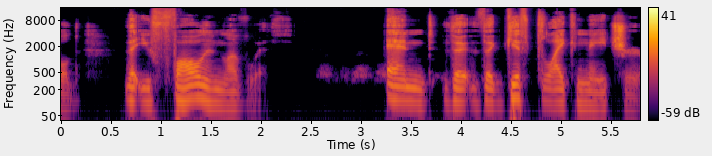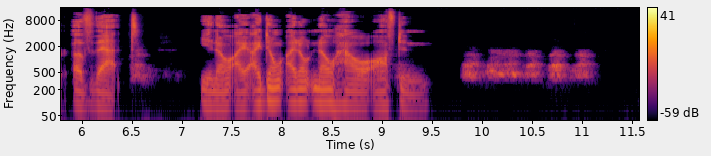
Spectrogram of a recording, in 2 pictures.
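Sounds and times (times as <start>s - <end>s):
speech: 0.0s - 2.2s, 3.2s - 9.5s
dog barking: 2.6s - 3.3s, 6.5s - 6.8s, 9.8s - 11.2s.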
